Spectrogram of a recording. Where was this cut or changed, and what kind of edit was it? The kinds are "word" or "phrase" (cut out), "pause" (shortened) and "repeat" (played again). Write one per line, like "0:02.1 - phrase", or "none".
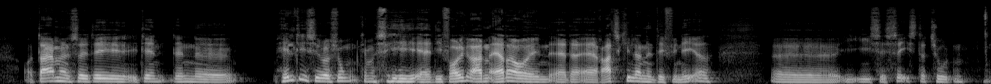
none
